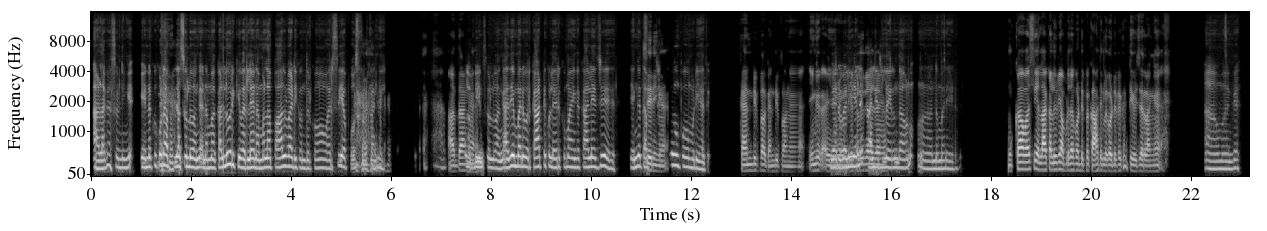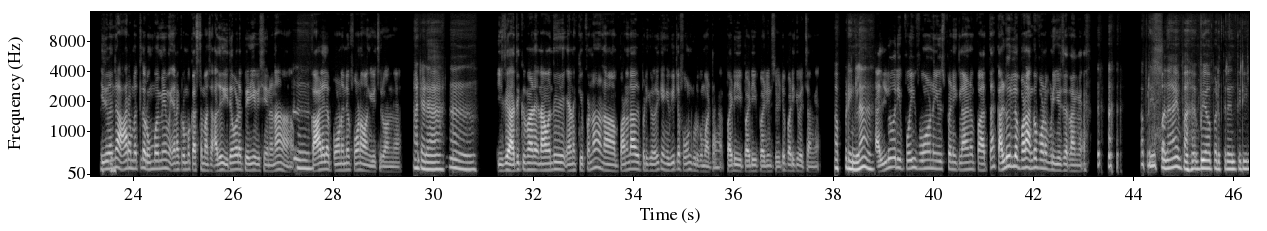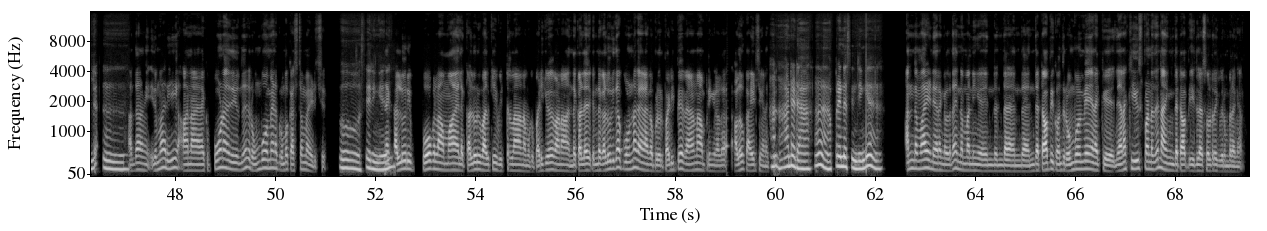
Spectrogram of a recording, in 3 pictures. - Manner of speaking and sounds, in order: static; other background noise; laugh; laugh; laughing while speaking: "அதாங்க"; distorted speech; laughing while speaking: "போ சொல்றாங்க"; tapping; unintelligible speech; laughing while speaking: "முக்காவாசி எல்லா கல்லூரியும் அப்டித்தான் கொண்டு போய் காட்டுக்குள் கொண்டு போய் கட்டி வச்சிட்றாங்க"; train; unintelligible speech; mechanical hum; laughing while speaking: "கல்லூரியில போனா அங்க ஃபோன்ன பிடுங்கி வச்சுடுறாங்க"; sniff; in English: "டாபிக்"
- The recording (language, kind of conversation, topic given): Tamil, podcast, அன்றாட வாழ்க்கையின் சாதாரண நிகழ்வுகளிலேயே மகிழ்ச்சியை எப்படிக் கண்டுபிடிக்கலாம்?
